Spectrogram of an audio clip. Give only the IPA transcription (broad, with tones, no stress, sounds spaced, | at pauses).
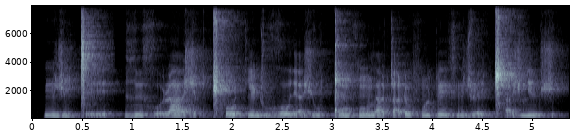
ĩ˧ ʒ i˥˨ ǀ ḛ˩˧ | ɣ ʉ˥˨ x o̰˧˩˧ ɭ a˥˨ ʒ | ǁʰ o˧˥˧ kʲ ẽ˧ ɖ ṵ˧ ɣ o˥˨ ɾʲ a̰˥˨ ʒ u˩˧ ǃ ũ˧˥˧ x ũ˥˨ l a˩˧ ʈ a̰˨˥ ɽ ɵ˩˧ f õ˧ ʈ ẽ˥˨ x ẽ˩˧ ʒ ɭ e˩˧ ǁʰ a̰˨˥ ʒ lʲ ɨ˥˨ ʒ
